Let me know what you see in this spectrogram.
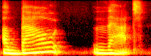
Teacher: the tongue tip stays up for the T and goes straight into the th sound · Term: held T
